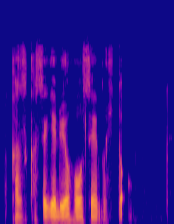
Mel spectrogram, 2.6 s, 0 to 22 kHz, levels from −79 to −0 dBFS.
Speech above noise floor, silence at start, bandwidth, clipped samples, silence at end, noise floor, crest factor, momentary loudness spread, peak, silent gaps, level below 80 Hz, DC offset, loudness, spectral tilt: 52 dB; 0.2 s; 10 kHz; under 0.1%; 0.75 s; -74 dBFS; 18 dB; 12 LU; -6 dBFS; none; -48 dBFS; under 0.1%; -23 LUFS; -6 dB/octave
